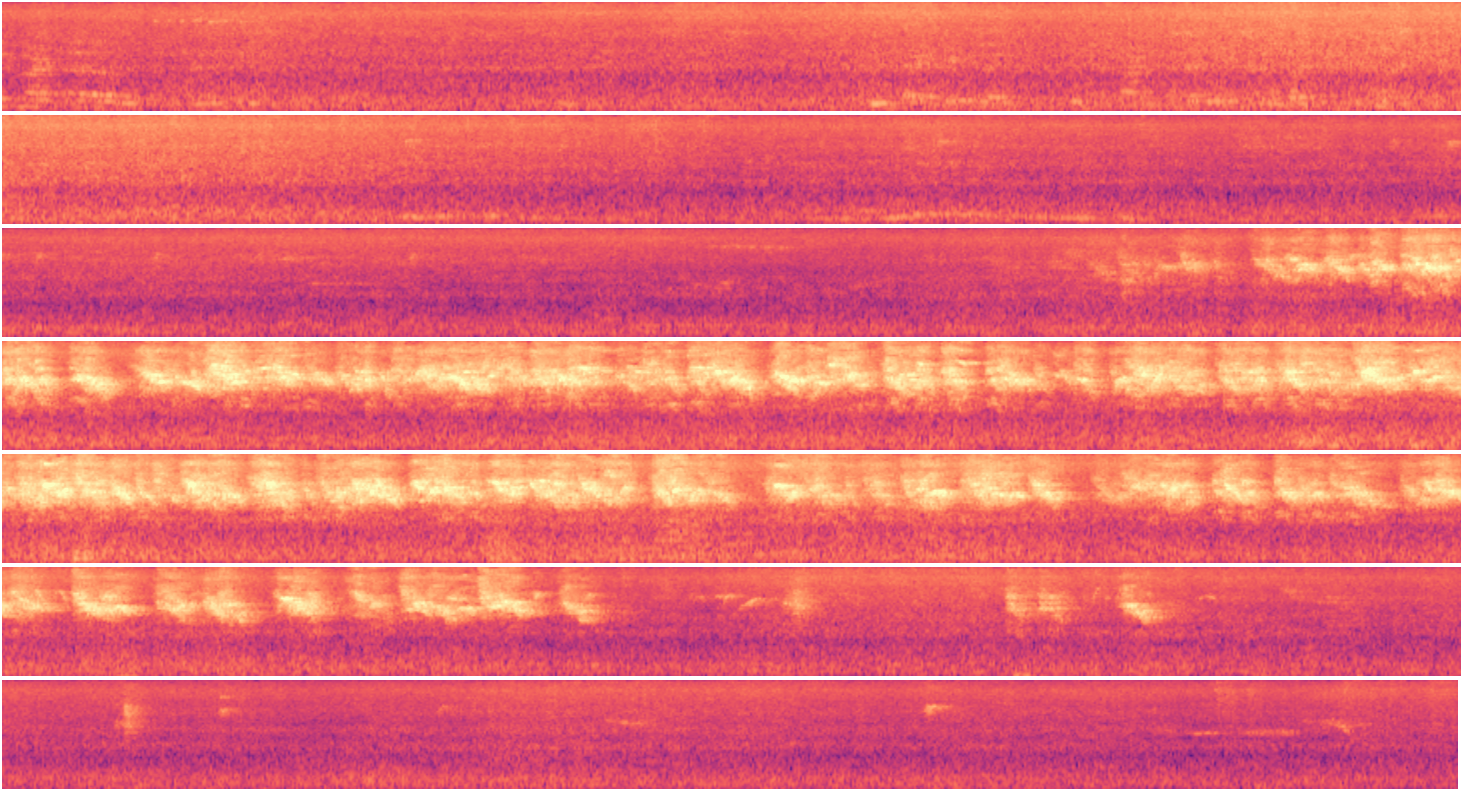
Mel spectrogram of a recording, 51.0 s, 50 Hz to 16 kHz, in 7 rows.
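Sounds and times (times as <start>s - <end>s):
birds chirping: 19.2s - 40.6s.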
